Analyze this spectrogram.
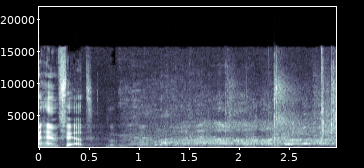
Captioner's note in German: Lachen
